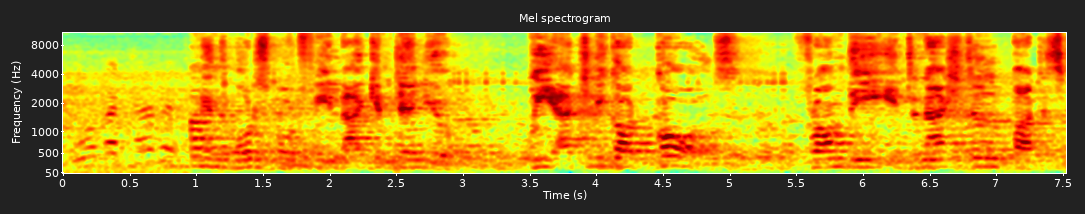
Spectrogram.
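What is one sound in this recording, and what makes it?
A middle-aged man speaks calmly into a microphone through a loudspeaker.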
